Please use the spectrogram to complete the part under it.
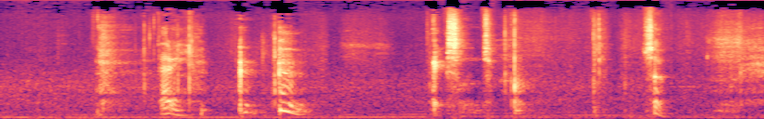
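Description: An elderly man laughs heartily up close.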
